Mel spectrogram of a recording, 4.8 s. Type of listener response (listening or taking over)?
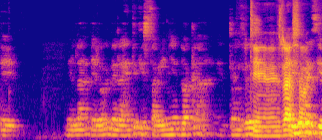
listening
